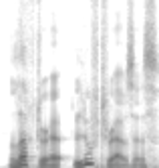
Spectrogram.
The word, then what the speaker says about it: Luftrausers: Love Trousers, which is Love Trousers 3. So they just kind of jump forward. They skip too? Yeah. Absolver, Did you pronounce it Love Trousers? Love Trousers, I thought. Luftrausers.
